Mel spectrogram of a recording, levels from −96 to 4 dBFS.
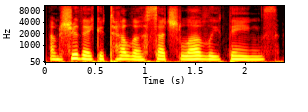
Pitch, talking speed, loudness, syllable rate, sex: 190 Hz, 225 wpm, -17 LUFS, 4.9 syllables/s, female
